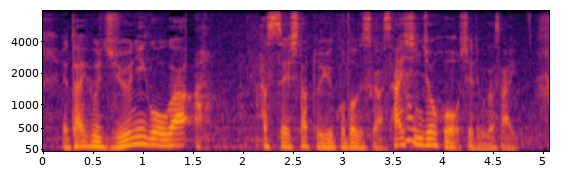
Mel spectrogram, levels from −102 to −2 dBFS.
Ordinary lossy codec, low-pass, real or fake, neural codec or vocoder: none; none; fake; codec, 16 kHz, 16 kbps, FreqCodec, larger model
